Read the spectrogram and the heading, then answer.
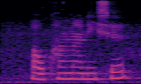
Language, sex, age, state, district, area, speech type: Bodo, female, 18-30, Assam, Kokrajhar, rural, spontaneous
